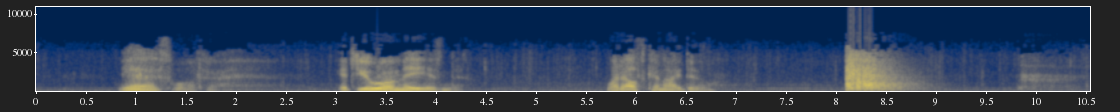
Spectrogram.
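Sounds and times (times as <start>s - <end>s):
speech: 0.8s - 2.1s, 3.0s - 4.4s, 5.7s - 6.9s
gunshot in a radio drama: 8.1s - 9.0s.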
